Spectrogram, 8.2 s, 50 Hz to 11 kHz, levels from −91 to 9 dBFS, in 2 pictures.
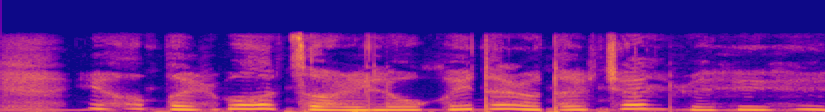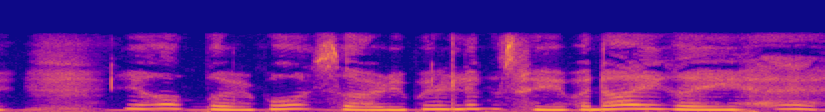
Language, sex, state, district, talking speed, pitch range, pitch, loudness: Hindi, female, Himachal Pradesh, Shimla, 130 wpm, 315-390 Hz, 340 Hz, -17 LUFS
